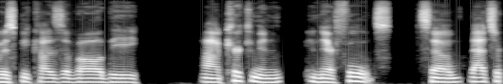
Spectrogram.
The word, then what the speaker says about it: curcumin: Curcumin. Curcumin, is that how you say it? Yeah. – Yeah, curcumin.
